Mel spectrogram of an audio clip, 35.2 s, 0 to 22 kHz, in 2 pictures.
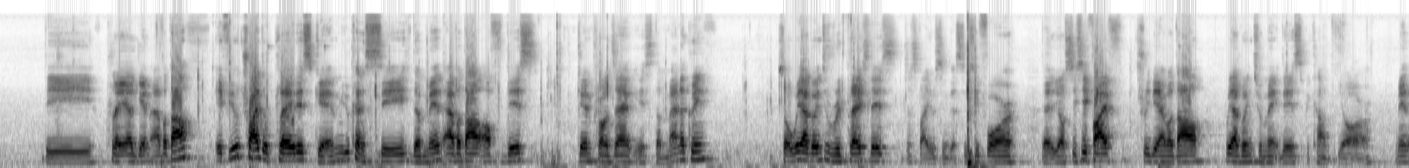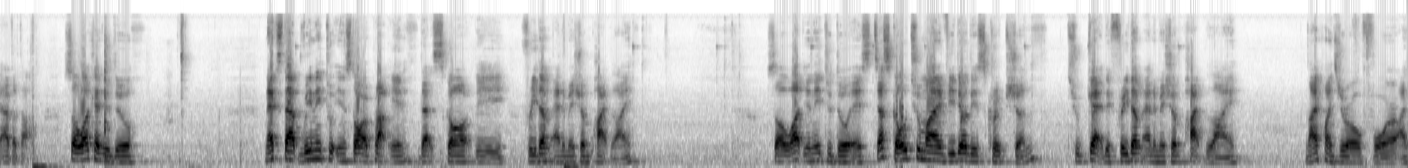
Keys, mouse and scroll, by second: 3.4 click, 4.1 click, 4.3-10.3 typing, 10.2 right click, 11.2 right click, 11.9-13.0 typing, 14.7 click, 15.3 click, 25.5 click, 28.5 click, 29.2 click, 29.9 click, 30.4 click, 31.2 click, 32.2 click, 32.4 click.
